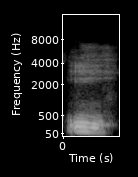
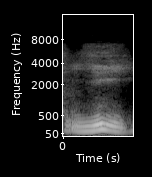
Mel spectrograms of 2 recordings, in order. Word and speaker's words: Yi: little story here because my last name, YI, is actually pronounced E. E. So, it's E. But YI is like Yee or Yai to most people who don't know.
